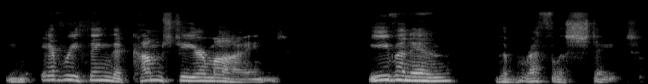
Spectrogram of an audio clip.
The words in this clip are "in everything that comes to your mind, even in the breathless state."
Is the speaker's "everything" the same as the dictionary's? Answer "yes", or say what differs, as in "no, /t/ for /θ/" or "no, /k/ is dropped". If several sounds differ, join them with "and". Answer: yes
